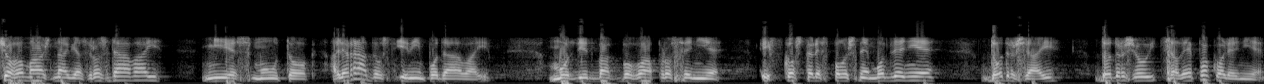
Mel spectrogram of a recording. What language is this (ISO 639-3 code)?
slk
